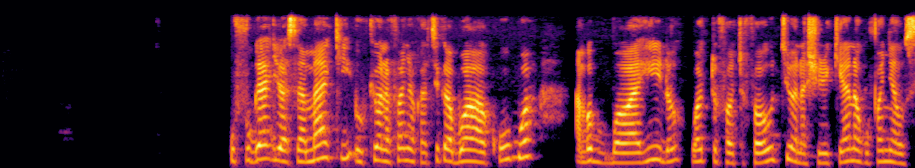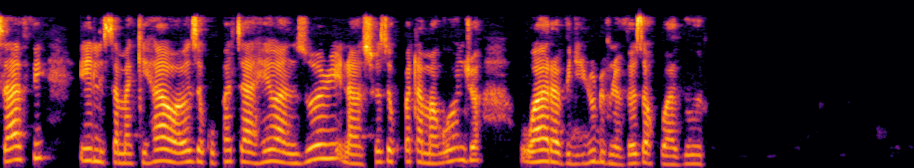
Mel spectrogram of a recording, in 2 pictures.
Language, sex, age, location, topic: Swahili, female, 18-24, Dar es Salaam, agriculture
